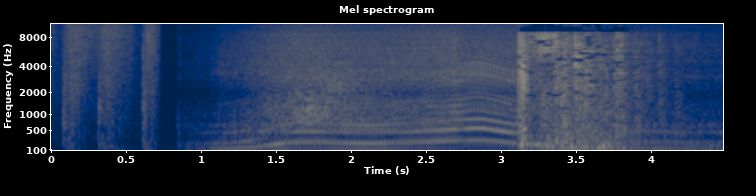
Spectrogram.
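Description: A car engine revs and roars.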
